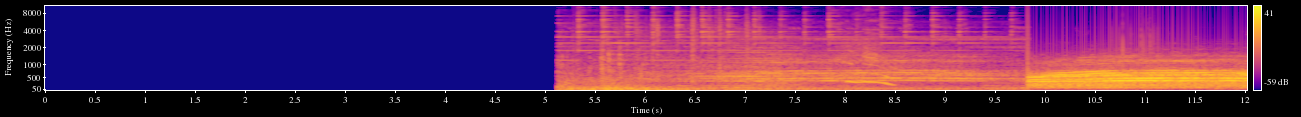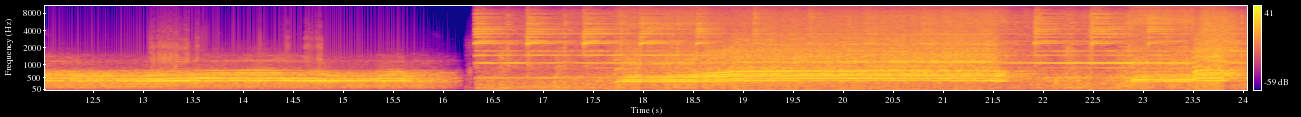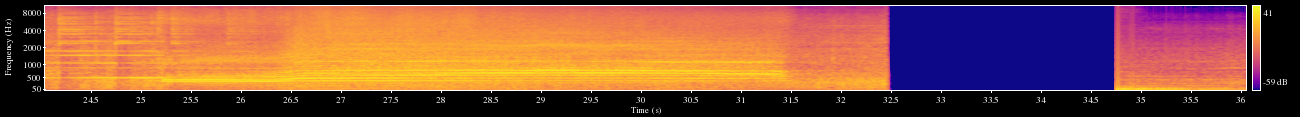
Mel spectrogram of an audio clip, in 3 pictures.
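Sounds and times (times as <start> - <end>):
steam whistle: 9.8 - 15.7, 17.7 - 22.1, 22.8 - 24.2, 25.0 - 31.6.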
